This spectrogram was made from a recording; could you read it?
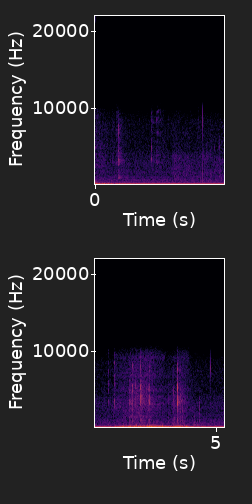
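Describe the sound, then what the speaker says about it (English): Someone types on a computer keyboard in a quiet room. The clicks are faint and fast, growing busier and louder over the last few seconds above a steady low hum. "Notice when I start typing registration"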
